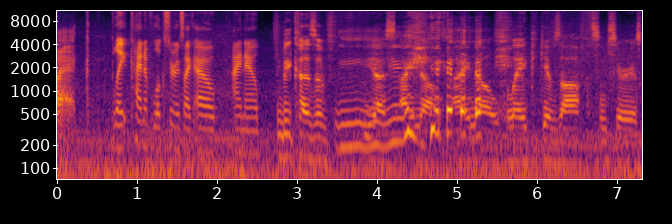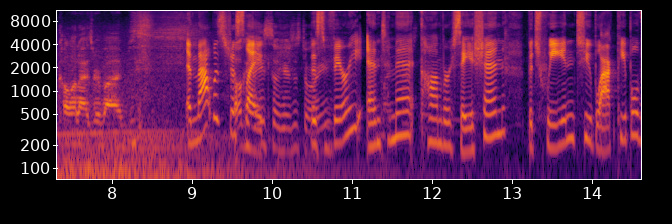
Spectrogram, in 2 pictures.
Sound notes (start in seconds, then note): 4.3 As Wanda Shepard, laughter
